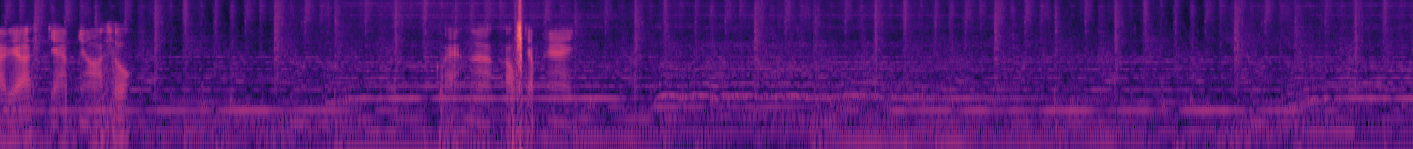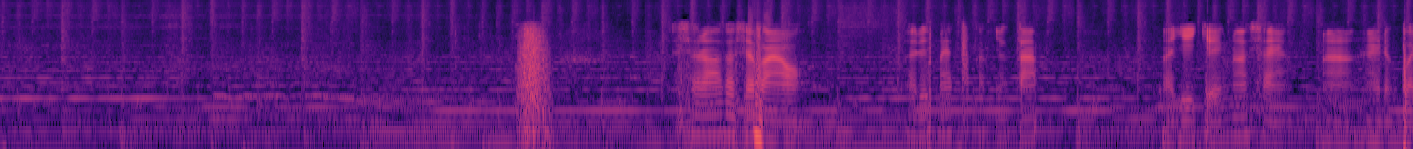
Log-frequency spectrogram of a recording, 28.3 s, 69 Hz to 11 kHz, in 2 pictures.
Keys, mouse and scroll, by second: 23.5 Tab.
